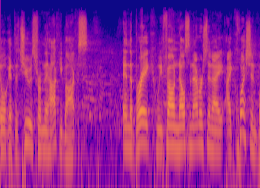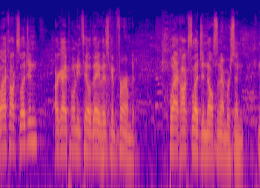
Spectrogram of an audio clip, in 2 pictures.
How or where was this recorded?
busy venue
